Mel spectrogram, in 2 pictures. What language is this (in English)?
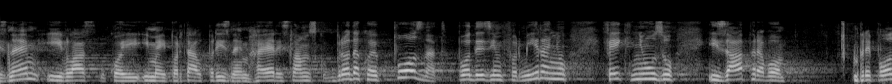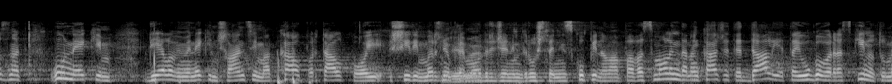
Croatian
